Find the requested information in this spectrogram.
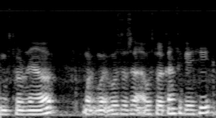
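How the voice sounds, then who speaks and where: A man talks in a dark, mellow tone. His intonation stays fairly even. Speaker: workshop trainer. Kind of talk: online course presentation. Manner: fast; poorly articulated, halting.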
